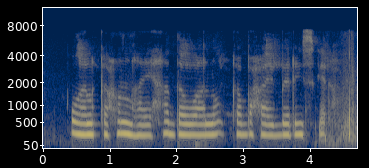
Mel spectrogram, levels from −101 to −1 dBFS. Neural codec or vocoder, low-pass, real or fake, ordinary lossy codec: codec, 16 kHz, 8 kbps, FunCodec, trained on Chinese and English, 25 frames a second; 7.2 kHz; fake; none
